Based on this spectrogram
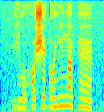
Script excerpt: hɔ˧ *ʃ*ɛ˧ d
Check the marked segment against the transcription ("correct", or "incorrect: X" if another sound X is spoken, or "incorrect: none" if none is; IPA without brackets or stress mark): correct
